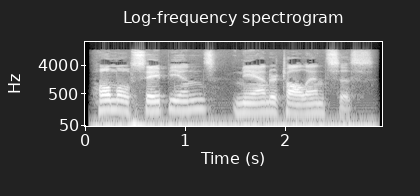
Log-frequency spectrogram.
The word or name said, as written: Homo sapiens neanderthalensis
